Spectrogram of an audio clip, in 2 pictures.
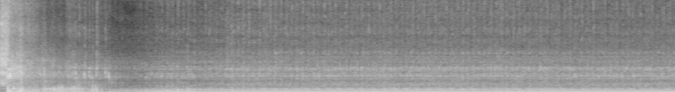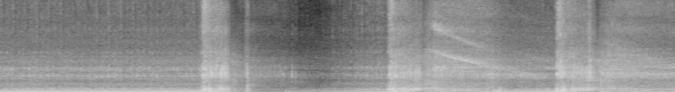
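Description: A sports car engine revs sharply up and back down several times.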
